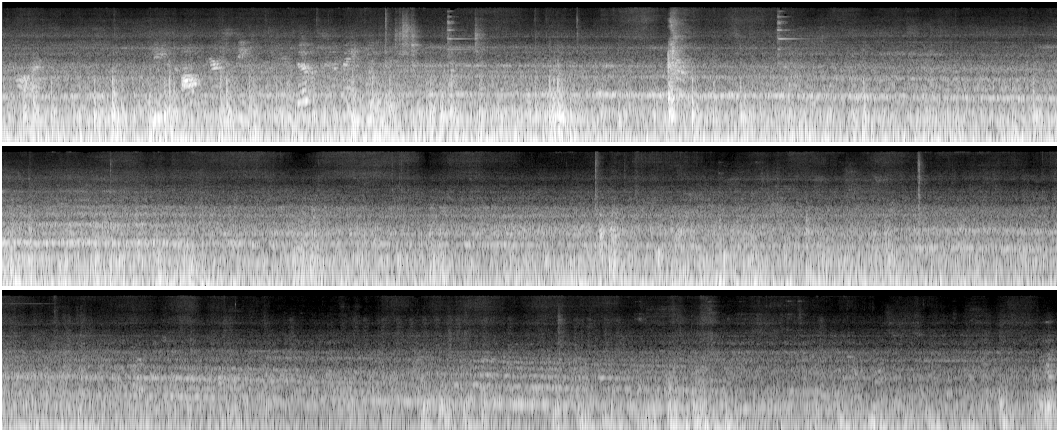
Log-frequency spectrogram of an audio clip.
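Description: Yamanote Line electric commuter train running on the rails, rumbling, with a few sharp clicks from the track. Its motor whine falls slowly and steadily in pitch and the running noise fades, as the train slows for the next station.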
